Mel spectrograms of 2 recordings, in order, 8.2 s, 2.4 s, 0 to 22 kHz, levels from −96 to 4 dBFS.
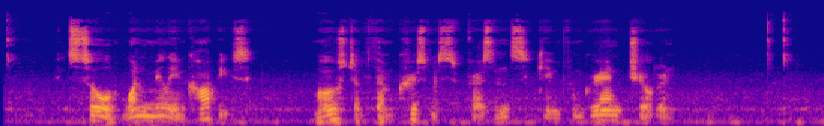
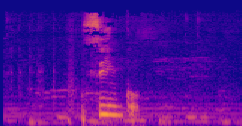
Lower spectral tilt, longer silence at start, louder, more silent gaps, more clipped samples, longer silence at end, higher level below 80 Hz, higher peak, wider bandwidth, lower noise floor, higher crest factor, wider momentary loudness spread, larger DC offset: about the same, -3.5 dB/octave vs -4 dB/octave; first, 0.7 s vs 0.3 s; first, -22 LUFS vs -28 LUFS; neither; neither; about the same, 0.25 s vs 0.15 s; first, -54 dBFS vs -62 dBFS; first, -2 dBFS vs -14 dBFS; second, 13.5 kHz vs 16 kHz; about the same, -56 dBFS vs -53 dBFS; about the same, 22 dB vs 20 dB; second, 17 LU vs 26 LU; neither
